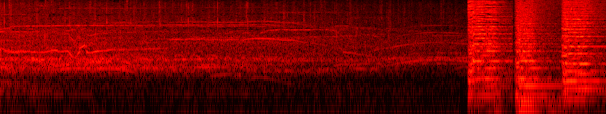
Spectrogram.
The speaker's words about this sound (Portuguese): E aplauda Jesus, o dono da tua vida.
